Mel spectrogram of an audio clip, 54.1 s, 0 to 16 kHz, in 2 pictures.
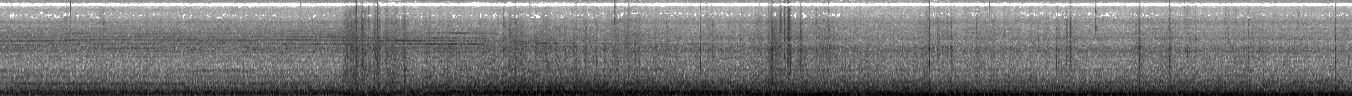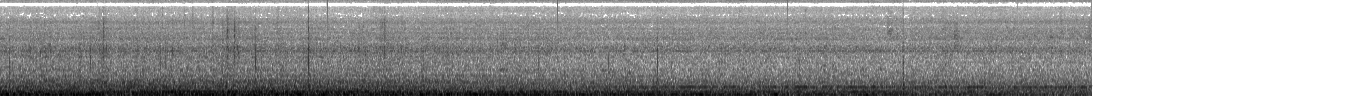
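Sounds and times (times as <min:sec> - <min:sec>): airplane cabin engine rumble: 0:00.0 - 0:48.9.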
